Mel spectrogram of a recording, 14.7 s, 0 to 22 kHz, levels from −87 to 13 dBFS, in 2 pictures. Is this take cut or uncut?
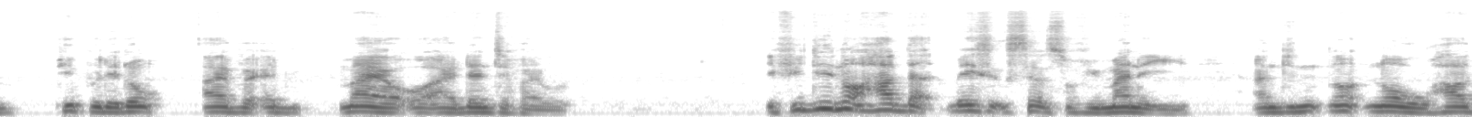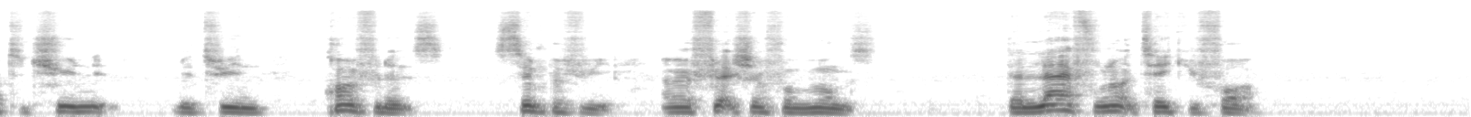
uncut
